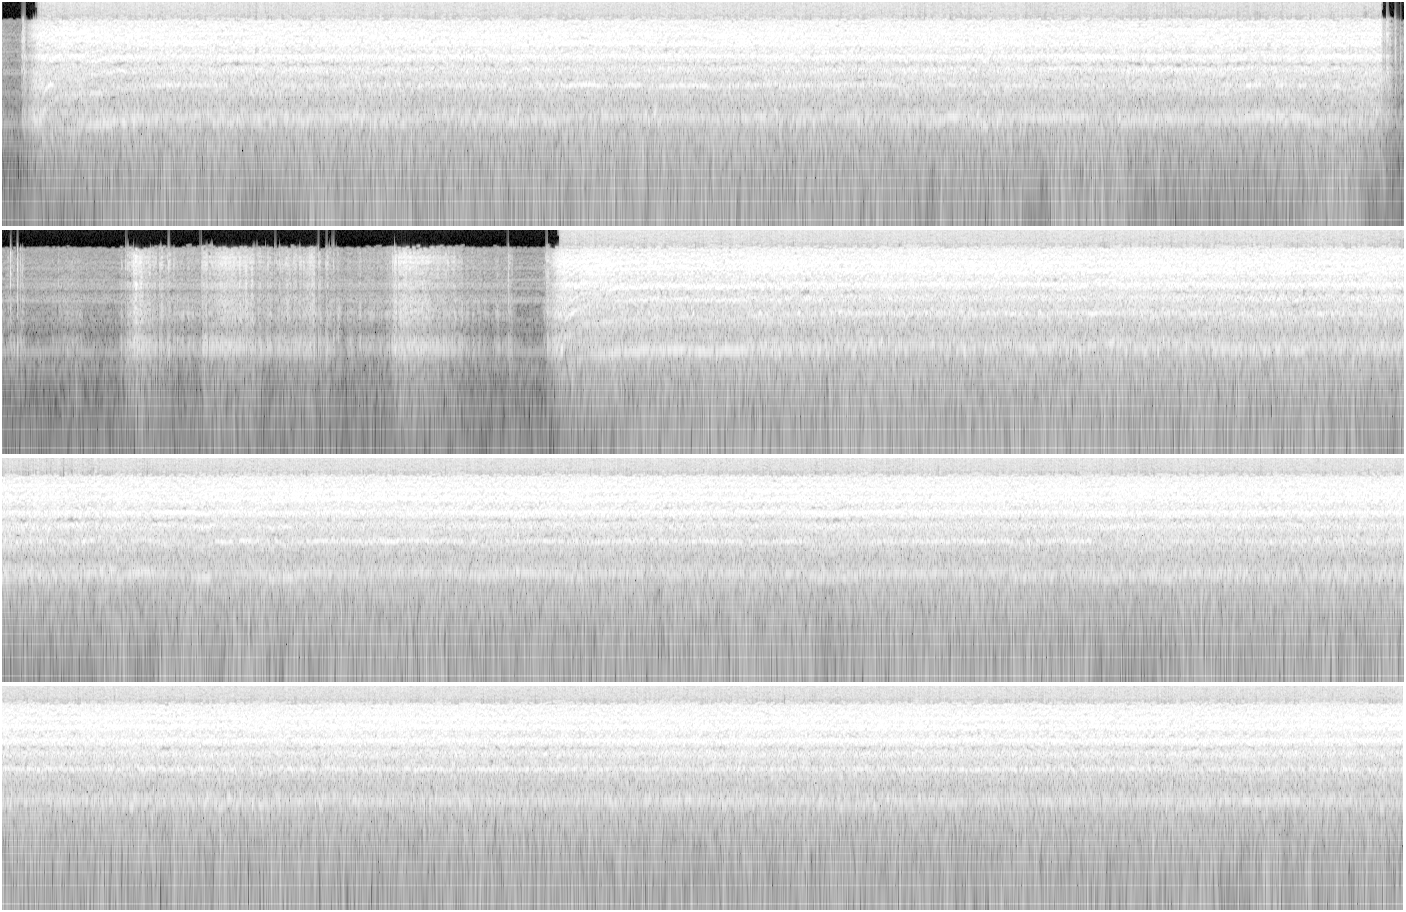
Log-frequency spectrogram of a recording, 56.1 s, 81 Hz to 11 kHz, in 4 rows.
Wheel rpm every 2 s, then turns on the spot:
140, 220, 230, 230, 230, 230, 200, 20, 20, 30, 180, 220, 230, 220, 220, 220, 230, 230, 230, 230, 230, 230, 230, 230, 230, 230, 230, 230.
14-18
